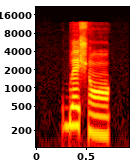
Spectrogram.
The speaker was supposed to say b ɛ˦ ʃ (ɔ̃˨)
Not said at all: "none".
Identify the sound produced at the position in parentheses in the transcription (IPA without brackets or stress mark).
ɔ̃˨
